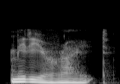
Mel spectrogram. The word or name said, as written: meteorite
